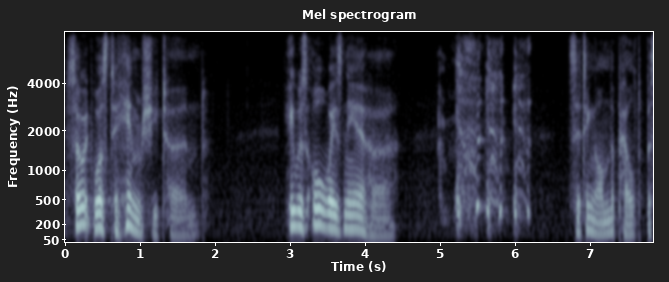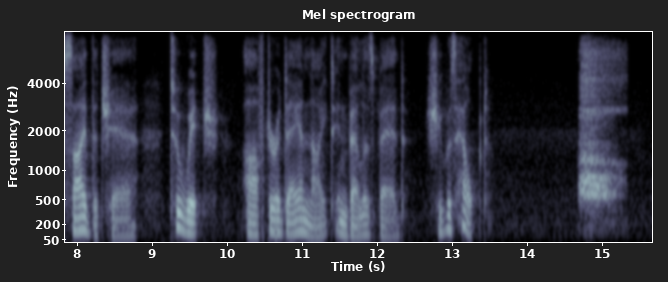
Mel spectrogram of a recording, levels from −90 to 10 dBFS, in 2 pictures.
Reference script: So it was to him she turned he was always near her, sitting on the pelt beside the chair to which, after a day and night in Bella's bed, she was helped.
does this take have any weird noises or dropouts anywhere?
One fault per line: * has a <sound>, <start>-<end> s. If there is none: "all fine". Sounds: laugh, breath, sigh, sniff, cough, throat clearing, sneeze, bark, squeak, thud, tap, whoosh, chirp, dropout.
* has a cough, 5.0-6.2 s
* has a sigh, 14.7-15.3 s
